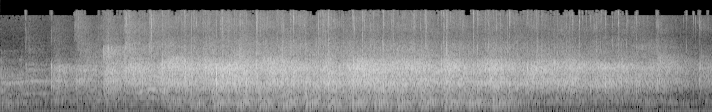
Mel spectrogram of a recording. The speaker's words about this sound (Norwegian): En eh, antydning til applaus der, den kan vi jo henge oss på.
